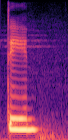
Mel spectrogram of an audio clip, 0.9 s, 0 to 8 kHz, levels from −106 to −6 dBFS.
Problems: none marked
